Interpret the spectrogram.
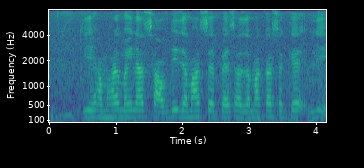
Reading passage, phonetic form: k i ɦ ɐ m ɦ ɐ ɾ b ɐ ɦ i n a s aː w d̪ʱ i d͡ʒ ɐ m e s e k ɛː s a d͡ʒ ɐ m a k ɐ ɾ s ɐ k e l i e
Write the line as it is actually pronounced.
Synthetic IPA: k i ɦ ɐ m ɦ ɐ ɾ m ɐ ɦ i n a s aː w d̪ʱ i d͡ʒ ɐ m a s e p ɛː s a d͡ʒ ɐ m a k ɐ ɾ s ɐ k e l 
